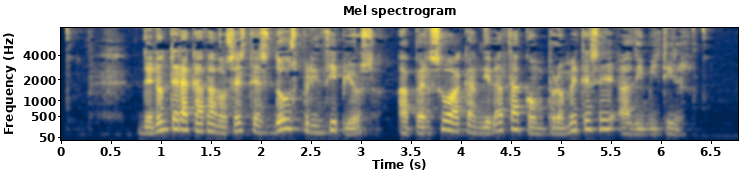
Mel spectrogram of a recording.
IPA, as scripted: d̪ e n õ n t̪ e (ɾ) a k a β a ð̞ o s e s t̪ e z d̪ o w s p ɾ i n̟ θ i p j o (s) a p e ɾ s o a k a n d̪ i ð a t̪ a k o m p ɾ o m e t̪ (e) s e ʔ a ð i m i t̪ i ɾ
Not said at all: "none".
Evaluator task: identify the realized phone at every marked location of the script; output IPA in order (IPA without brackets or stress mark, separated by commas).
ɾ, s, e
